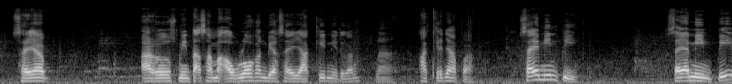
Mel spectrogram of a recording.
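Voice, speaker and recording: A man telling his life story in a casual interview, animated, swinging from loud exclaims to low murmurs.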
